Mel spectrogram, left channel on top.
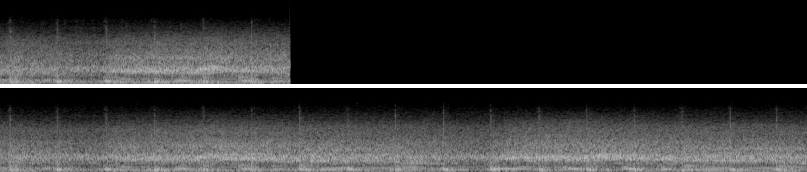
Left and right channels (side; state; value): left; drops out; at 2.9 s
